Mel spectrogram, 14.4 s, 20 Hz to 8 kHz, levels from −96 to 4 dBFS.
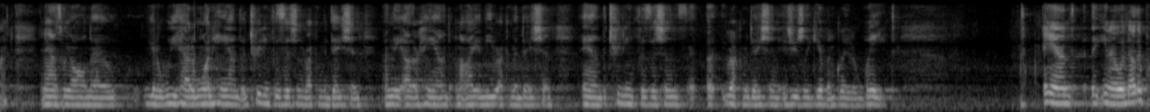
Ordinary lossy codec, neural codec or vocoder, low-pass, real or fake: AAC, 32 kbps; none; 7.2 kHz; real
